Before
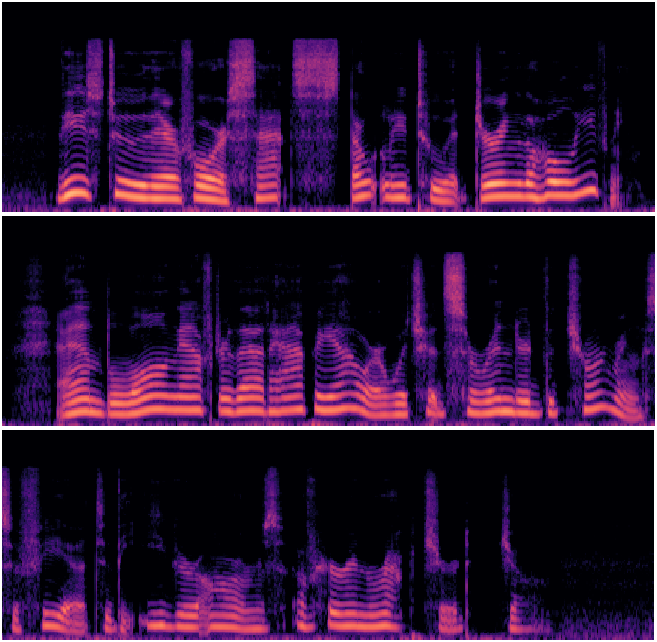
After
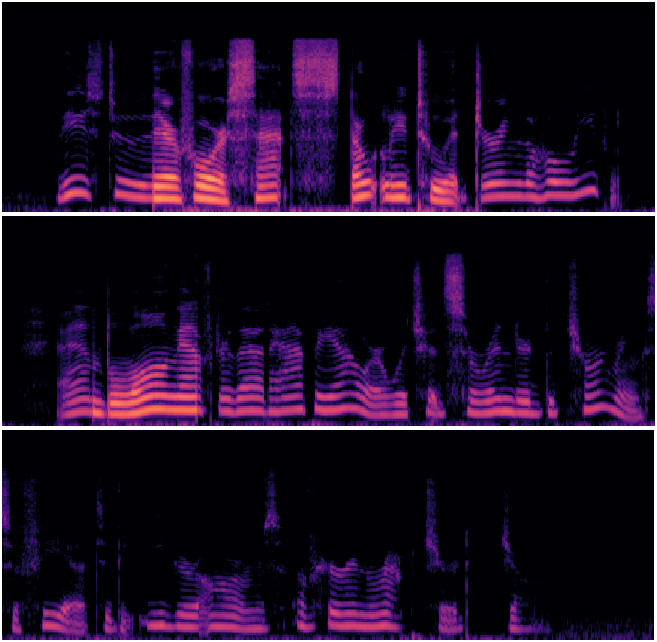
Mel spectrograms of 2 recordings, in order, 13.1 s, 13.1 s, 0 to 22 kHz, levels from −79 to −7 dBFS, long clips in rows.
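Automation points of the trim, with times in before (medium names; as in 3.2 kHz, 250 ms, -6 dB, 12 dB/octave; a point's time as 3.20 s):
-11.5 dB
from 1.01 s 0 dB
from 3.18 s -12.5 dB
from 4.96 s -1 dB
from 5.65 s -10 dB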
